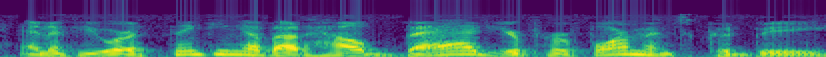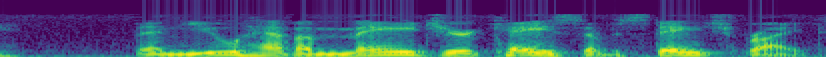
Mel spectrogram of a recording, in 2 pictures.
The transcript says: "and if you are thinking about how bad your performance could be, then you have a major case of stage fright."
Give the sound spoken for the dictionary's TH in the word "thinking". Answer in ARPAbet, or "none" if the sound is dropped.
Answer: TH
